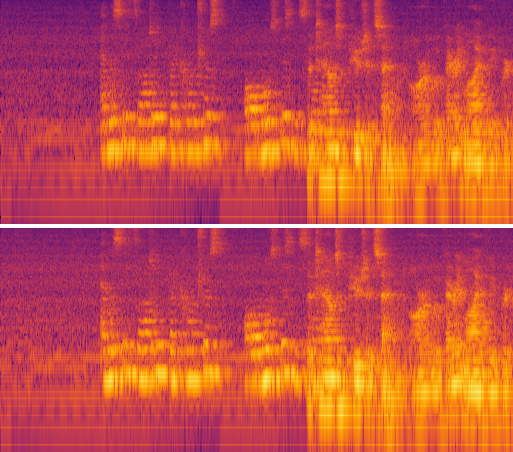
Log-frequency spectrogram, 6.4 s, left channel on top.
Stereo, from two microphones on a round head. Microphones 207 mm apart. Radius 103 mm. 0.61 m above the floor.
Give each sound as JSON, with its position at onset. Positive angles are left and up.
{"t": 1.2, "sound": "a woman speaking", "side_deg": 5, "distance_m": 1.0}
{"t": 3.8, "sound": "a man speaking", "side_deg": -40, "distance_m": 1.5}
